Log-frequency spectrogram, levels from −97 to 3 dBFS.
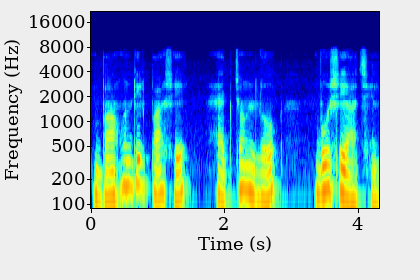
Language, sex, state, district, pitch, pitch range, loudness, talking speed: Bengali, male, West Bengal, Jalpaiguri, 125 Hz, 120-140 Hz, -32 LUFS, 85 wpm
